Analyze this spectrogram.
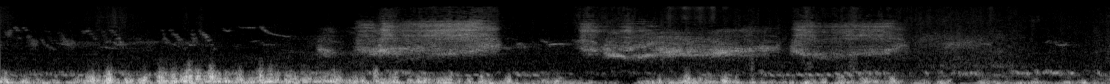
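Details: Black grouse males displaying on their traditional lek arenas in 2023, where fights precede mating. A continuous low, bubbling cooing rolls throughout, broken by three loud, breathy hissing bursts.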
